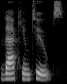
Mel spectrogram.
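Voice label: "vacuum tubes", English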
